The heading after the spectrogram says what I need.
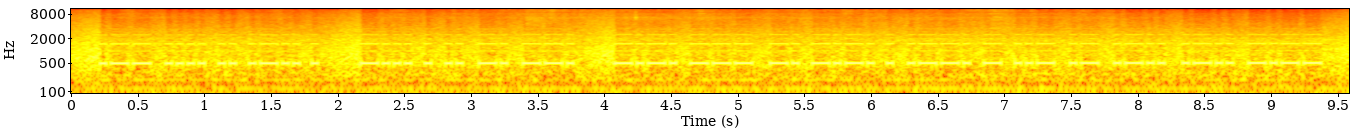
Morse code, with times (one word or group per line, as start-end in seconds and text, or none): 0.2-1.9 WHILE
2.2-3.8 BEING
4.1-9.4 CONCEPTUALLY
